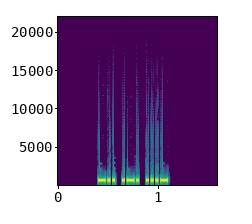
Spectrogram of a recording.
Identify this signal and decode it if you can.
Morse code, heard as a keyed tone, about 52 wpm, 700 Hz. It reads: DRV
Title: USA Call Sign Postfixes - 3 Letters 50wpm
